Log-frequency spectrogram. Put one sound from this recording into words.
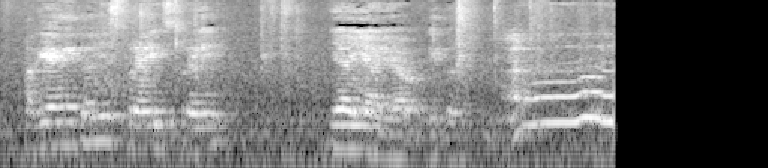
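A woman sings close by.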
